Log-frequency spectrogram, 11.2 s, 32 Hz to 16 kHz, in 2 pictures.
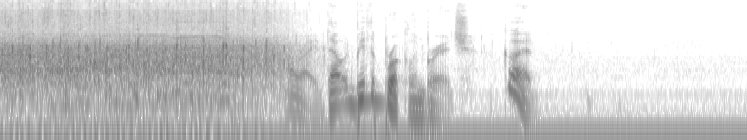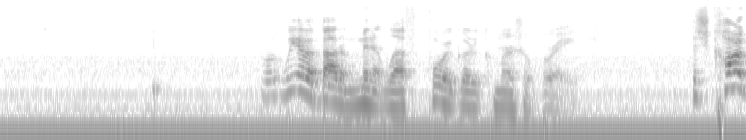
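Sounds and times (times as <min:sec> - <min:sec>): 
dense applause from a crowd: 0:00.0 - 0:02.5
speech: 0:02.2 - 0:04.2, 0:07.7 - 0:10.0, 0:10.8 - 0:11.1.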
